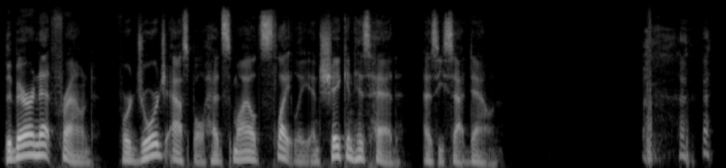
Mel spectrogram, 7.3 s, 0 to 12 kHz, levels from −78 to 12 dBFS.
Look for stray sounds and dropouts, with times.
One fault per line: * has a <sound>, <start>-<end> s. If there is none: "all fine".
* has a laugh, 6.4-7.1 s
